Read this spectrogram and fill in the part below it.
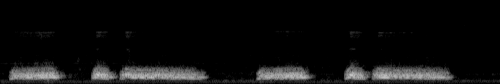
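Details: Oriental turtle dove calling, recorded on 27 January 2017: low hoarse cooing in short-long pairs, a brief note then a longer drawn-out coo, repeated about every two and a half seconds, with a faint low hum underneath.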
